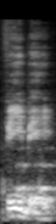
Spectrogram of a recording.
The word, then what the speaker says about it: Phoebe: rid of that o what is that o even doing in the middle of phoebe anyway silent o's really do not appear all too often especially in the middle of words but here it does with the name phoebe how did it get there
